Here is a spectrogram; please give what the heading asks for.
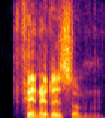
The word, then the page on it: finitism: American English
